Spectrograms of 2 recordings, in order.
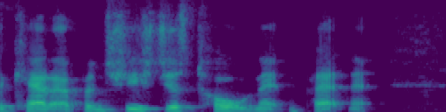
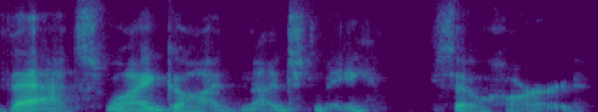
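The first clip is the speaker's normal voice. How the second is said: very slow, soft and low; retold awe, drawn out and subdued; hushed realization; 5 semitones lower, 8 dB quieter, much slower than usual. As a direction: let it sink in quietly.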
